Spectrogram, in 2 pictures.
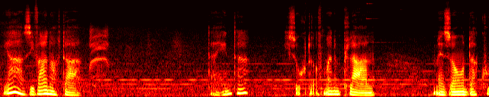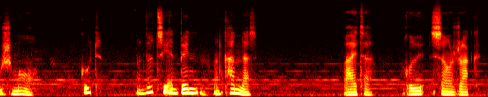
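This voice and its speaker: An actor playing an anxious, observant young poet narrating a radio play in a slow, hushed, intimate way, sometimes sinking to a near whisper. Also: male voice, lowish voice, lively intonation, faint music behind. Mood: brooding. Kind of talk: literary radio drama reading.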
